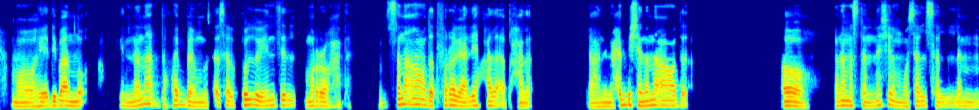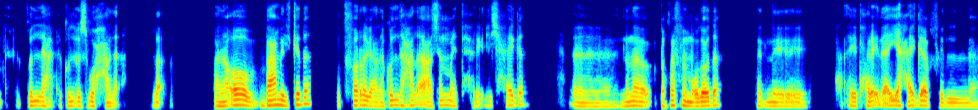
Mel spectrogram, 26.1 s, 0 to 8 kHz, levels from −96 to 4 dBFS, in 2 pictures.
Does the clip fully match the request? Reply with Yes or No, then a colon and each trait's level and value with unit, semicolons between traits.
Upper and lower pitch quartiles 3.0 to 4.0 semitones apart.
Yes: average, 3.5 semitones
